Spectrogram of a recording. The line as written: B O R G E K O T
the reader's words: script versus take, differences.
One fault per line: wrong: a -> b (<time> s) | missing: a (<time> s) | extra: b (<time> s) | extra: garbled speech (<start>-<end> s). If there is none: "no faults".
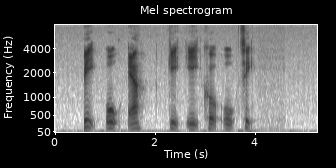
no faults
